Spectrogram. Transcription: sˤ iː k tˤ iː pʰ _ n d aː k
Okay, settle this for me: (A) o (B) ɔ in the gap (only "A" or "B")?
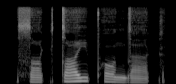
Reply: B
